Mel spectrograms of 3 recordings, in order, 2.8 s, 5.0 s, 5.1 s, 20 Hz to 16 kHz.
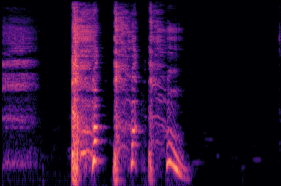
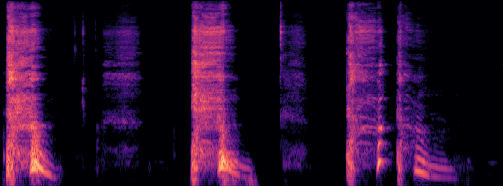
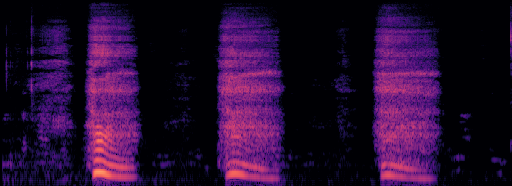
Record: cough_length: 2.8 s
cough_amplitude: 32768
cough_signal_mean_std_ratio: 0.38
three_cough_length: 5.0 s
three_cough_amplitude: 32768
three_cough_signal_mean_std_ratio: 0.39
exhalation_length: 5.1 s
exhalation_amplitude: 15653
exhalation_signal_mean_std_ratio: 0.42
survey_phase: beta (2021-08-13 to 2022-03-07)
age: 45-64
gender: Female
wearing_mask: 'No'
symptom_none: true
smoker_status: Never smoked
respiratory_condition_asthma: false
respiratory_condition_other: false
recruitment_source: REACT
submission_delay: 3 days
covid_test_result: Negative
covid_test_method: RT-qPCR
influenza_a_test_result: Negative
influenza_b_test_result: Negative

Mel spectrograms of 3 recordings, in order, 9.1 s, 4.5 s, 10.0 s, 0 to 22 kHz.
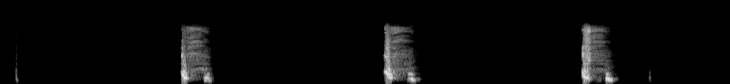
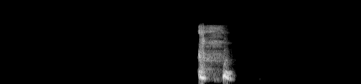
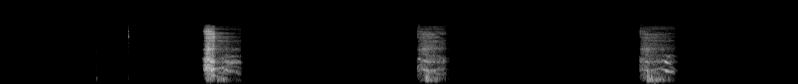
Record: three_cough_length: 9.1 s
three_cough_amplitude: 32675
three_cough_signal_mean_std_ratio: 0.21
cough_length: 4.5 s
cough_amplitude: 32768
cough_signal_mean_std_ratio: 0.2
exhalation_length: 10.0 s
exhalation_amplitude: 29541
exhalation_signal_mean_std_ratio: 0.19
survey_phase: beta (2021-08-13 to 2022-03-07)
age: 65+
gender: Male
wearing_mask: 'No'
symptom_none: true
smoker_status: Never smoked
respiratory_condition_asthma: false
respiratory_condition_other: false
recruitment_source: REACT
submission_delay: 1 day
covid_test_result: Negative
covid_test_method: RT-qPCR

